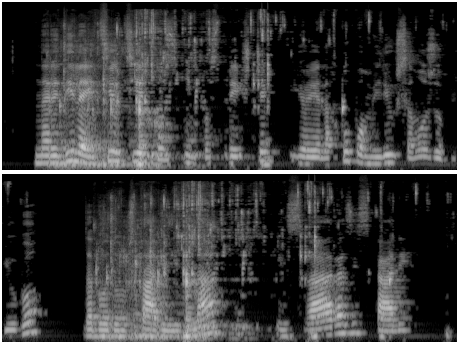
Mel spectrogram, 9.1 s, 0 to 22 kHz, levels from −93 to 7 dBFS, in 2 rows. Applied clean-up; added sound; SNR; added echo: classical method spectral subtraction.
